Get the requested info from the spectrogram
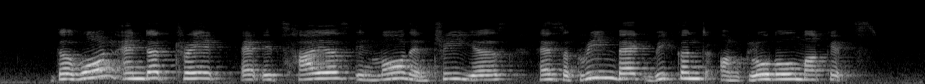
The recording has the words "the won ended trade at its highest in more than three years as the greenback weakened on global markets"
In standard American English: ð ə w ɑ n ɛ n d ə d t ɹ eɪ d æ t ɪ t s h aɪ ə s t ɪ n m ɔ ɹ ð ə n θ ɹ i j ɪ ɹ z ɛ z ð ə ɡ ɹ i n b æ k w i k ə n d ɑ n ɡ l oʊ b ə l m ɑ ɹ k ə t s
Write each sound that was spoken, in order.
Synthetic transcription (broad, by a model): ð ə w ɑ n ɛ n d ə d t ɹ eɪ d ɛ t ɪ t s h aɪ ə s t ɪ n m ɔ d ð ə n t ɹ i j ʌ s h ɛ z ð ə ɡ ɹ i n b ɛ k w i k ə n d ɑ n ɡ l oʊ b ə l m ɑ k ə t s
